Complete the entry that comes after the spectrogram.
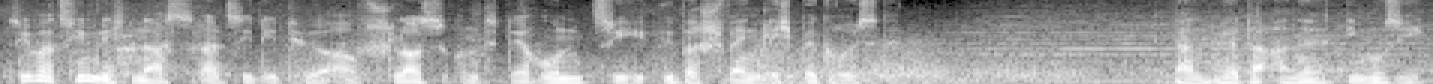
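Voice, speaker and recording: A man narrating a radio crime drama in a measured, literary storytelling manner. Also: very deep voice, sing-song, music in the background.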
